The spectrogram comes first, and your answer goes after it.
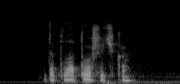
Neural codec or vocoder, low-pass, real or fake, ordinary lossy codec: none; none; real; none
